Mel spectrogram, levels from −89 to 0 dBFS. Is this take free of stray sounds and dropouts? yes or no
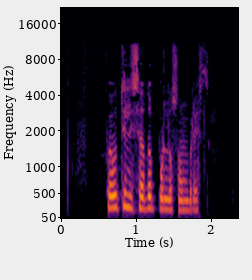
yes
